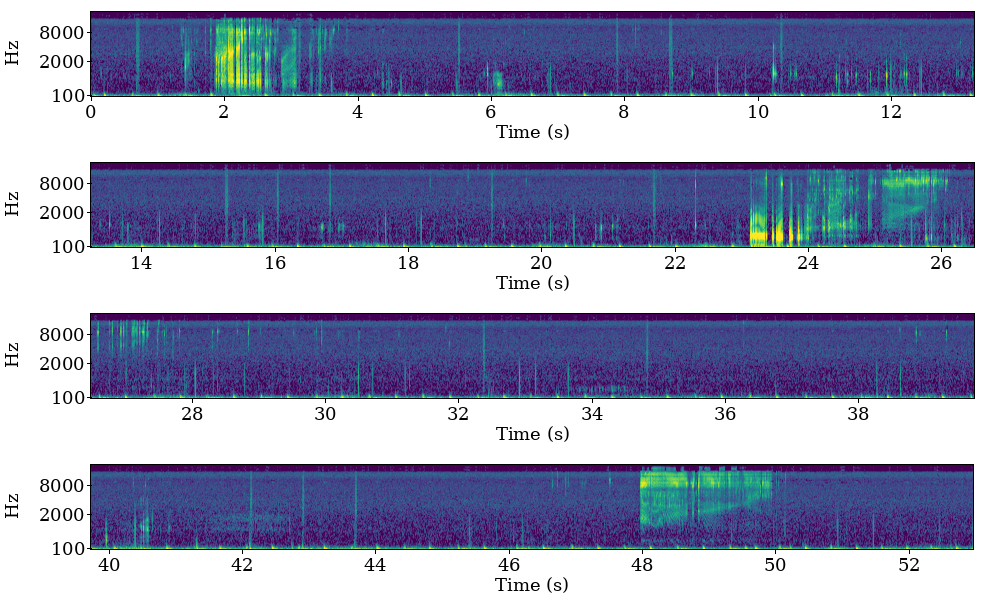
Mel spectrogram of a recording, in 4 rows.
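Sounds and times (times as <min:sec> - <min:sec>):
heartbeat thumps: 0:00.0 - 0:52.9
stomach gurgles and growl: 0:01.3 - 0:04.8, 0:05.8 - 0:06.4, 0:10.2 - 0:14.0, 0:22.3 - 0:28.8, 0:39.7 - 0:42.6, 0:48.0 - 0:50.2.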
